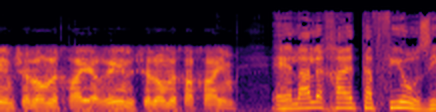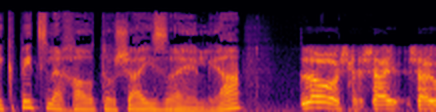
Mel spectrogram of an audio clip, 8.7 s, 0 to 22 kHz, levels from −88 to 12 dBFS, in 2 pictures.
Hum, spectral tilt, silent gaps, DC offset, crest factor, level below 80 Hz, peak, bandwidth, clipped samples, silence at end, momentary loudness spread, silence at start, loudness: none; -4.5 dB/octave; none; under 0.1%; 14 dB; -42 dBFS; 0 dBFS; 13.5 kHz; under 0.1%; 0 s; 7 LU; 0 s; -13 LUFS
